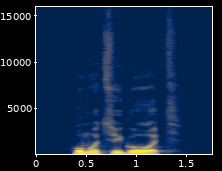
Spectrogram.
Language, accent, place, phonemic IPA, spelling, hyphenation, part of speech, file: German, Germany, Berlin, /ˌhomot͡syˈɡoːt/, homozygot, ho‧mo‧zy‧got, adjective, De-homozygot.ogg
- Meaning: homozygous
